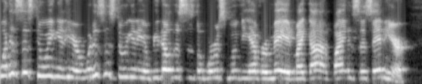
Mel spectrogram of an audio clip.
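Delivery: very high-pitched words spoken through laughter. Retelling a comic reaction to something found in the house, imitating laughing while talking. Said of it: "like laughing and just be like".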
